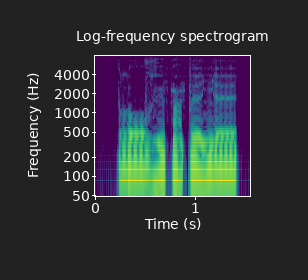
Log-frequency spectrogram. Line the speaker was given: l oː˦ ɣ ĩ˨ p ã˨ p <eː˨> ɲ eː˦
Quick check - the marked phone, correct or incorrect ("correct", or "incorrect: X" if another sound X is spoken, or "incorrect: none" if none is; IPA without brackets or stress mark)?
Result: incorrect: eː˧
